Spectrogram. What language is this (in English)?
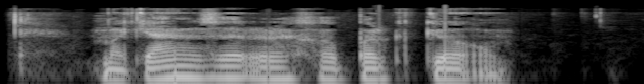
Abkhazian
